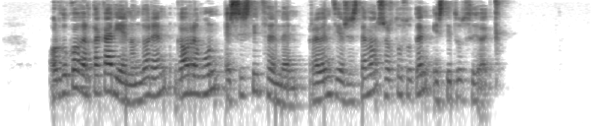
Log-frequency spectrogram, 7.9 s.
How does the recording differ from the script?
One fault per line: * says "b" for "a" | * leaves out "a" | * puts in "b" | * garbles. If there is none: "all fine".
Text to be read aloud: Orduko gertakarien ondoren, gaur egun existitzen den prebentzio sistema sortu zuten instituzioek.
all fine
